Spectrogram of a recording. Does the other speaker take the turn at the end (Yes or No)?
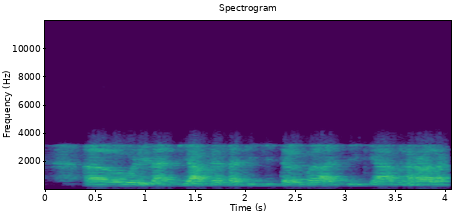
No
